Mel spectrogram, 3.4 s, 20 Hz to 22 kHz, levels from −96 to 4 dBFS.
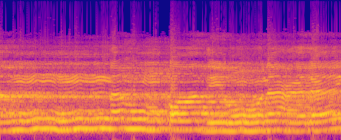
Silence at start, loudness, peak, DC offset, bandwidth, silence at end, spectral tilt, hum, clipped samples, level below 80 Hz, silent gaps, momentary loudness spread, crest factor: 0 s; -8 LUFS; 0 dBFS; under 0.1%; 11.5 kHz; 0 s; -4 dB/octave; none; 2%; -50 dBFS; none; 1 LU; 8 dB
